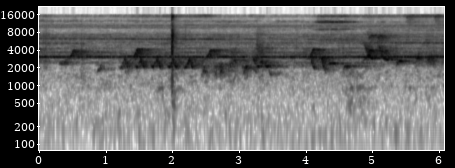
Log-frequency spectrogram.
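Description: Forest songbirds calling: a run of short chirping notes that slide up and down, repeated about every half second, over a faint steady high insect whine. One sharp click about two seconds in.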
